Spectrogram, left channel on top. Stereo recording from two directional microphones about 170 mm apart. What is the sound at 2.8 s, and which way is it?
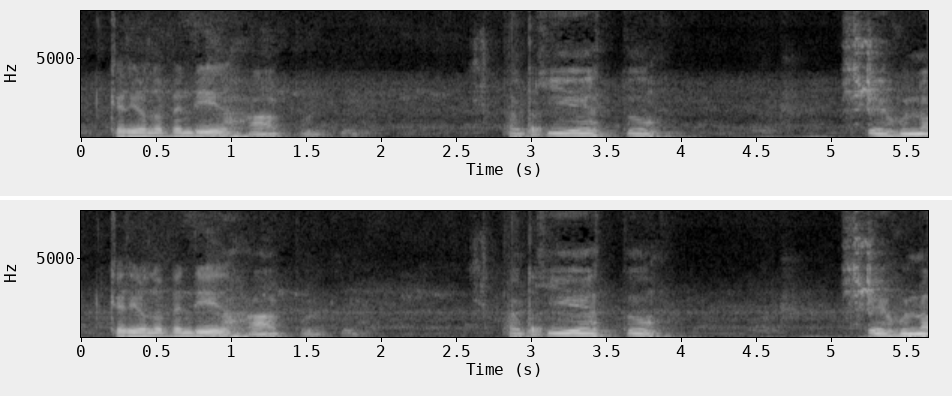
Speech, 5° right (ahead or behind).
